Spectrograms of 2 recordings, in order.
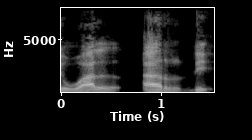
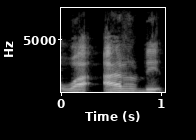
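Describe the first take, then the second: First: A clear L sound is heard before ardi. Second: No L sound is heard before ardi. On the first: The speaker calls it right. "jelas lamnya" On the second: The speaker calls it wrong. "Ini enggak wa ardi"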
